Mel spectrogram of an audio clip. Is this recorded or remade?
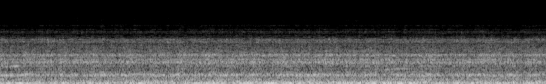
recorded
